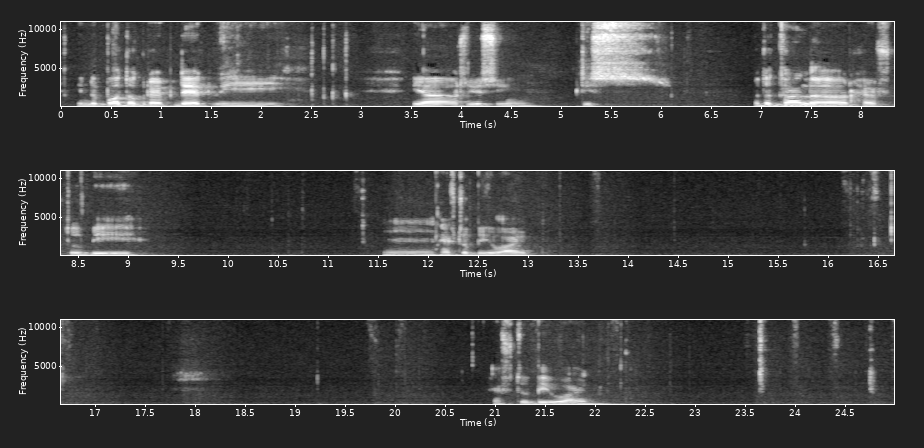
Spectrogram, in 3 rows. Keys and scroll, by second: 2.3 shift+super+y, 8.1 ctrl+c, 10.8 alt+c.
